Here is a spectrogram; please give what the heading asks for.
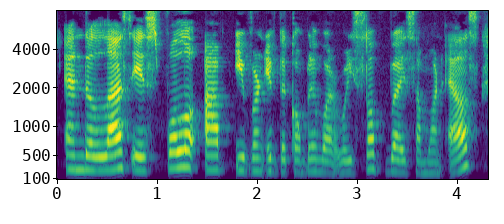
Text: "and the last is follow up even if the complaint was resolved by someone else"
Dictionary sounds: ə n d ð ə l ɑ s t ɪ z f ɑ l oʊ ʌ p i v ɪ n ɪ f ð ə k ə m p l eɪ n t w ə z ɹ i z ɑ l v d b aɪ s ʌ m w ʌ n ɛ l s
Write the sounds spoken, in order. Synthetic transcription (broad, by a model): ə n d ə l ɑ s t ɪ s f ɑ l oʊ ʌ p i v ɪ n ɪ f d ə k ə m p ʌ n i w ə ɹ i s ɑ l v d b aɪ s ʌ m w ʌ n ɛ l s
